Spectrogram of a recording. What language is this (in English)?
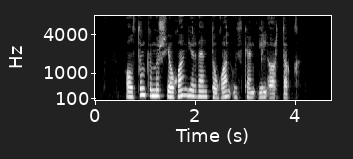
Bashkir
